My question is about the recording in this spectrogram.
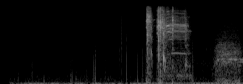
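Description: Opening of a dance remix: a string of faint clicks, then a sharp, bright, hissing burst about one and a half seconds in, with a camera-shutter-like character.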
